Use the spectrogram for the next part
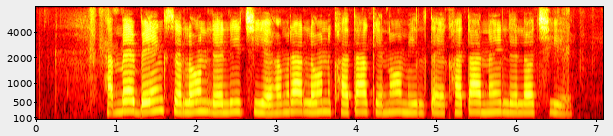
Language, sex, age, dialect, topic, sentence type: Maithili, female, 25-30, Angika, banking, question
